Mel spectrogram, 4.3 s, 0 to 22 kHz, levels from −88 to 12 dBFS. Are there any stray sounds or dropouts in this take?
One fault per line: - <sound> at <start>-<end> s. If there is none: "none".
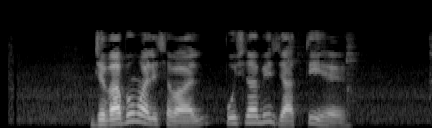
none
